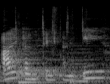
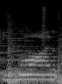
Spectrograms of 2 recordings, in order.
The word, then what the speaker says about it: Imane: So my real name is Iman, it's spelled I-M-A-N-E. In English it's kind of said Iman, in French it's Iman. Iman. Iman. And in Arabic it's Iman, it means faith.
